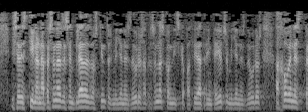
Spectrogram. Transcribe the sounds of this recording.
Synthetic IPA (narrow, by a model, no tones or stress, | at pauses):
ise̞ð̞e̞st̪inãnapeɾso̞nazðe̞se̞mpleaðazðo̞sθje̞nt̪o̞zmiʎo̞ne̞zðewɾo̞sapeɾs̬o̞nasko̞nd̪iskapaθiðat̪ɾejnt̪ajot͡ʃomiʎo̞ne̞zðeewɾo̞s | axo̞β̞e̞ne̞zpe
